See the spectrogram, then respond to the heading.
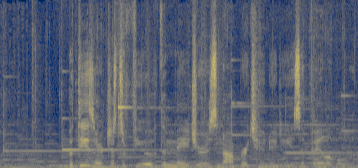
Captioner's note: male Voice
